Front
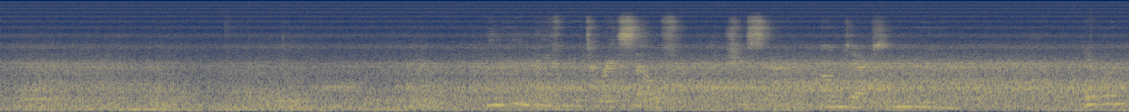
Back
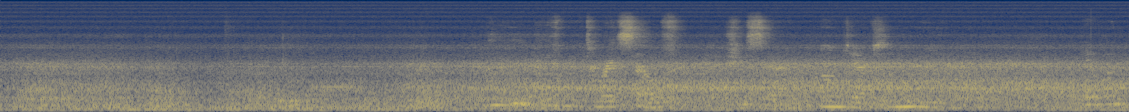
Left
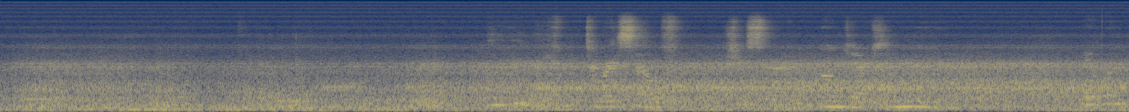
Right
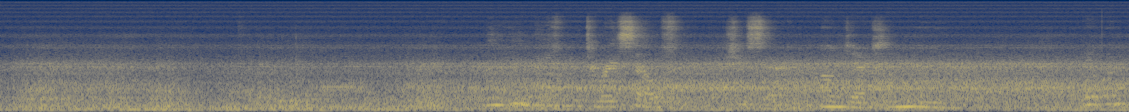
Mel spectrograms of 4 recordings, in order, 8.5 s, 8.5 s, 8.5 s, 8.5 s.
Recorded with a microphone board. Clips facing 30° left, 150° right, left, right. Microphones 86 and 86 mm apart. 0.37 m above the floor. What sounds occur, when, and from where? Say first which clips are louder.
3.6 s a man speaking: front 1 dB, right 2 dB; 65° right, 1.4 m
6.1 s a woman speaking: even, right 2 dB; 20° right, 2.0 m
